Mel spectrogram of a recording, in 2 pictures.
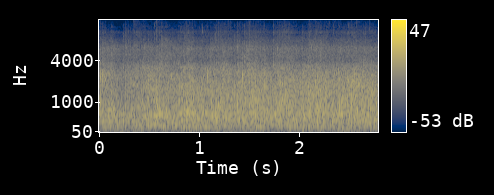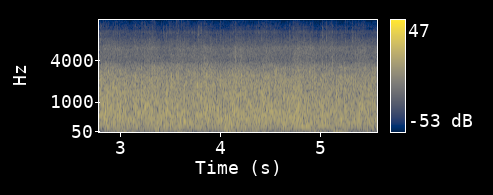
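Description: Audience applauding steadily after the final bell of the fight.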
